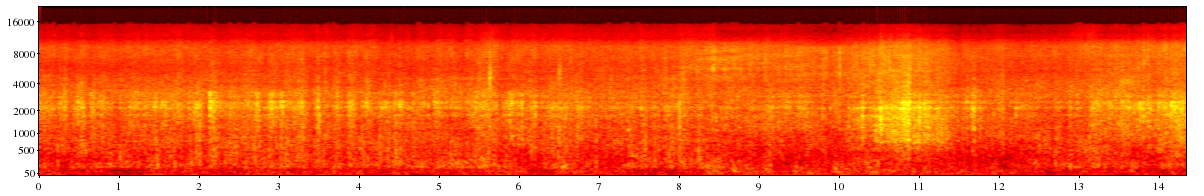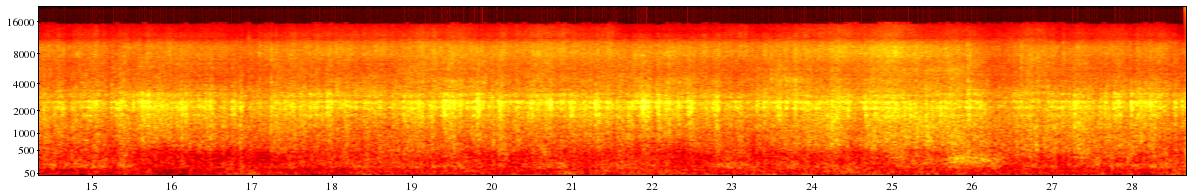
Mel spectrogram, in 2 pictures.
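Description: Skis sliding and scraping over a groomed piste at speed, mixed with wind noise on the microphone. There is a brief louder scrape about ten seconds in, and the sound is a little louder in the second half.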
